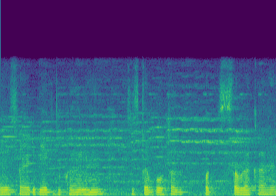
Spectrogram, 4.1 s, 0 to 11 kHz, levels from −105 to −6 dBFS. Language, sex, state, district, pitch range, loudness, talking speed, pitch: Hindi, male, Odisha, Khordha, 120-125 Hz, -21 LUFS, 175 wpm, 120 Hz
